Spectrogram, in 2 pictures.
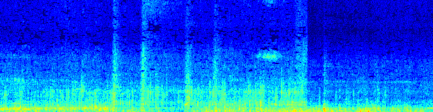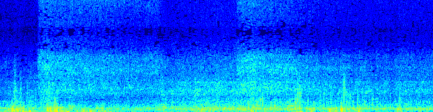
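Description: Electric multiple-unit local train running on the track, heard from an open doorway: a steady rumble of wheels with scattered clicks over rail joints, one loud knock about four seconds in, and wind on the microphone. During the first few seconds another EMU on the next track runs close alongside.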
